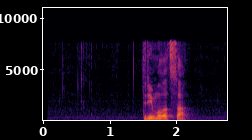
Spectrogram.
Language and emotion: Russian, neutral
